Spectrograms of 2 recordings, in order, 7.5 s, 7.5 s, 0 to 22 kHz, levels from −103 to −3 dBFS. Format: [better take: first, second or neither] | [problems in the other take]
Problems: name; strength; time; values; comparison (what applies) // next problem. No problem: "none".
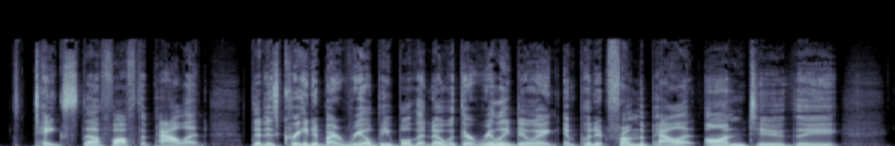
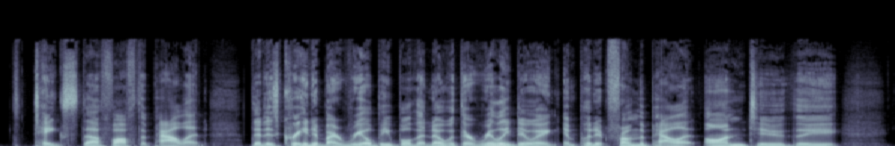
neither | none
